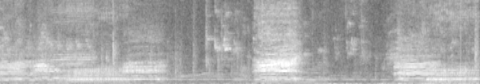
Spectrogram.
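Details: Young rams, seven months old, loaded for transport on a farm in Kediri, Indonesia: three loud, quavering harmonic bleats, roughly two seconds apart, over people's voices and clattering.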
